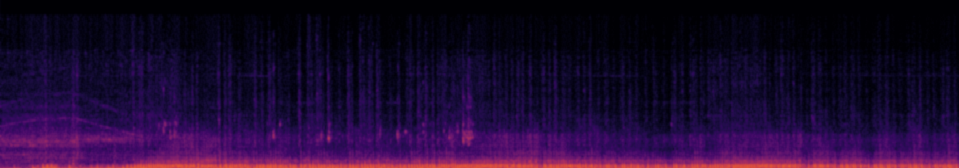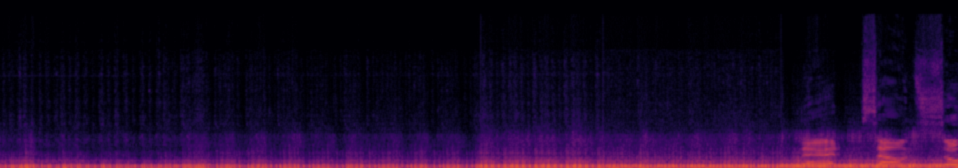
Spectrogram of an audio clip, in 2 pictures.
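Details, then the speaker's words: Three-rotor rotary engine after re-flattening a warped plate, with no leaks and the idle valve not yet adjusted, given a little pedal. A steady, crisp, choppy rap at idle with an even beat and no hiss or stumble; healthy. "We haven't even adjusted any of those settings, but you can hear that rap."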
